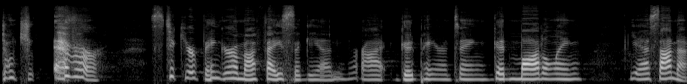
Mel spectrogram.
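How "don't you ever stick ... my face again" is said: acted speaking through clenched teeth. Retelling a warning to the one who stuck a finger in the speaker's face, through gritted teeth. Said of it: "through gritted teeth, I said".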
